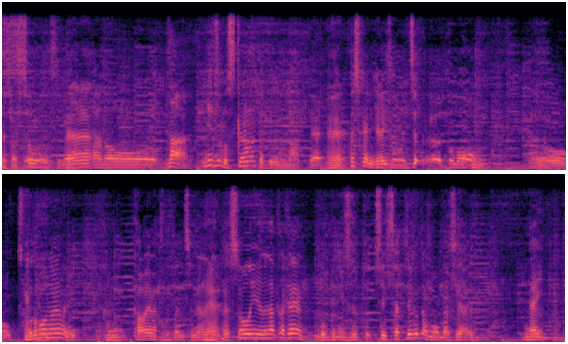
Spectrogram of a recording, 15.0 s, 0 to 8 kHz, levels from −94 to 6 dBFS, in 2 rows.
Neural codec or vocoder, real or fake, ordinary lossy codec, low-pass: codec, 44.1 kHz, 2.6 kbps, SNAC; fake; none; 7.2 kHz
